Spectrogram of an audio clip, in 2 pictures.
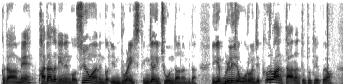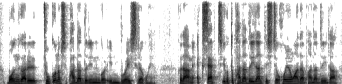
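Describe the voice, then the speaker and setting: A man's voice: mid-range voice, lively intonation, brisk, darkish tone. A man teaching English vocabulary to middle school students in an online class, speaking with a Korean accent and often addressing his students directly.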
